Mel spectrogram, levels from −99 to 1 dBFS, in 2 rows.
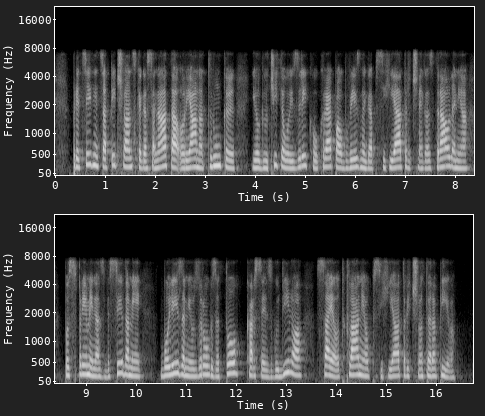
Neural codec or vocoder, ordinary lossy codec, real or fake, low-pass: codec, 16 kHz, 1.1 kbps, Voila-Tokenizer; Opus, 16 kbps; fake; 7.2 kHz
